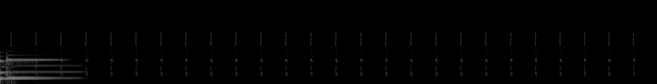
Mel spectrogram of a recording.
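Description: A piano chord rings and dies away over the first second, then a metronome ticks steadily at about four ticks a second.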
